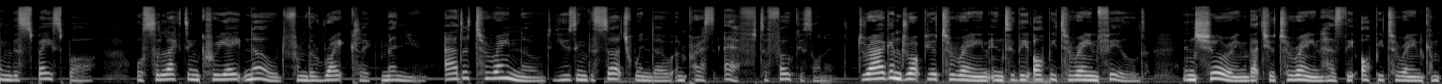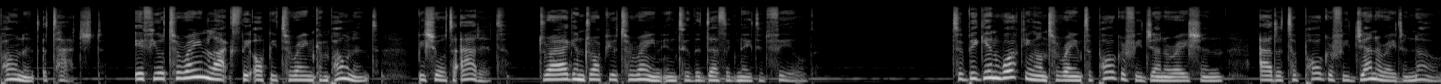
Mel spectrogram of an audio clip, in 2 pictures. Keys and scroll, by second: 0.0-0.4 typing, 0.9 Return, 2.5-3.3 typing, 17.1 ctrl+a, 17.2-18.2 typing, 18.6 Return, 23.3 typing, 26.7-27.9 typing.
